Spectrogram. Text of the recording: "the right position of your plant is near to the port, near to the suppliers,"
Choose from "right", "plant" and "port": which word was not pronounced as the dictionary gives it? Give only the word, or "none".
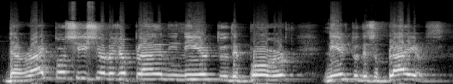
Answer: plant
